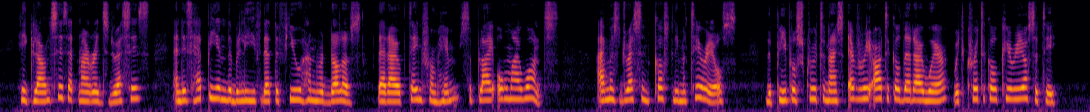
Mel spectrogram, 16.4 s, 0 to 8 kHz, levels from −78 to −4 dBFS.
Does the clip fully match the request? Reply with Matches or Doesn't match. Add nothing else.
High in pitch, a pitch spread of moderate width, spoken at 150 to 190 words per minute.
Matches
